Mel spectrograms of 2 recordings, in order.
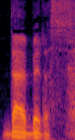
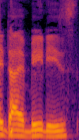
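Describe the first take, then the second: First: Diabetes ending in "bit-iss"; American "diabetes" imitation. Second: Diabetes ending in "bee-teez"; usual "diabetes" pronunciation. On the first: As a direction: say diabetes with a short i, closing on an s. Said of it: "somebody in the States goes". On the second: Shown as a demonstration. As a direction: say diabetes with a long ee, closing on a z. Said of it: "but we say diabetes".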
